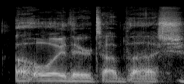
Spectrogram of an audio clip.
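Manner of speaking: swashbuckling pirate character voice. Hailing another character, in a pirate voice. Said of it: "I like that voice".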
